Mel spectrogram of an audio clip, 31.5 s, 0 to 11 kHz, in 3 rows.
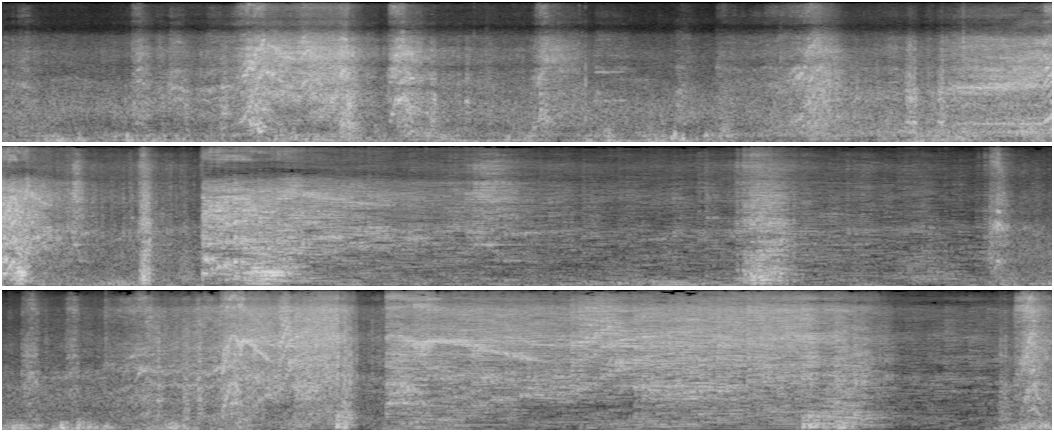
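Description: Losi Super Baja Rey 2.0, a large brushless electric RC desert truck, being driven on dirt: the motor whine rises and falls with the throttle, mixed with scattered knocks and crunches from the chassis and tyres.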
